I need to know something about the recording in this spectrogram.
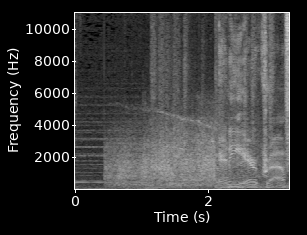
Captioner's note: jet engine roaring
